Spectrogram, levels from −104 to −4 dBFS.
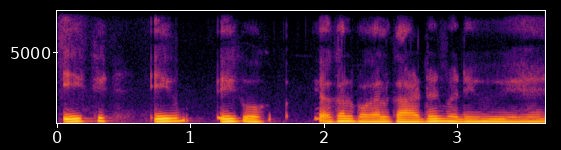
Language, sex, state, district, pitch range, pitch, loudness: Hindi, male, Chhattisgarh, Bastar, 160-180 Hz, 170 Hz, -24 LUFS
